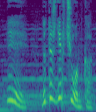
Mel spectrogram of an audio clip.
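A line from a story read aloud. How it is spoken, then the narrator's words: Exclaiming. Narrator (Russian): воскликнул Павел Иванович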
